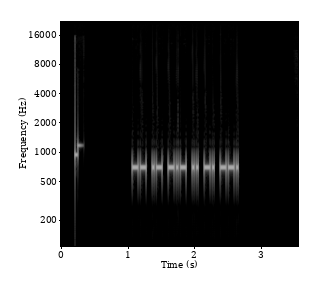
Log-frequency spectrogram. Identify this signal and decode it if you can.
Morse code, heard as a keyed tone, about 40 wpm, 700 Hz. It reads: MAKING
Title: Sentences from Top 1000 Words - Review Part 6 - New Word Drill - 40wpm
